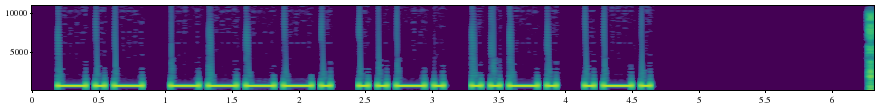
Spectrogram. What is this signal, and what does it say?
Morse code, heard as a keyed tone, about 17 wpm, 700 Hz. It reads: K9FFR
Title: USA Callsign DE Callsign - 5 Characters - 17wpm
